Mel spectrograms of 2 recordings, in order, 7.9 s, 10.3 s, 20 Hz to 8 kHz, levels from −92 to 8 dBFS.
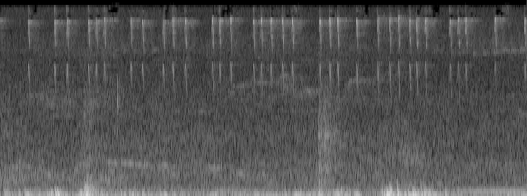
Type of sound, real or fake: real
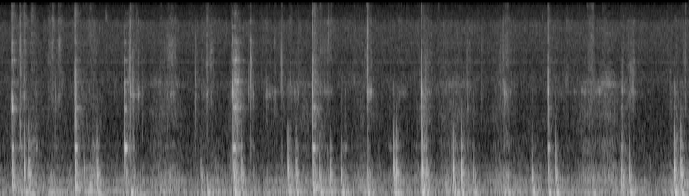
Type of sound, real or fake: fake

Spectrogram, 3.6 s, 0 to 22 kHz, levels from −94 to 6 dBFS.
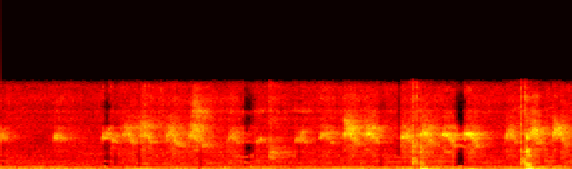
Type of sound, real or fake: fake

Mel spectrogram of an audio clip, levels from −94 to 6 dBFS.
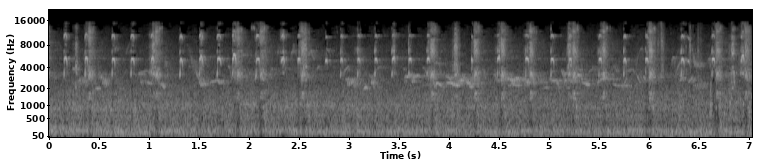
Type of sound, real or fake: real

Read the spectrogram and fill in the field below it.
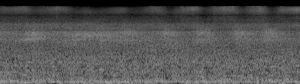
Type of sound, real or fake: fake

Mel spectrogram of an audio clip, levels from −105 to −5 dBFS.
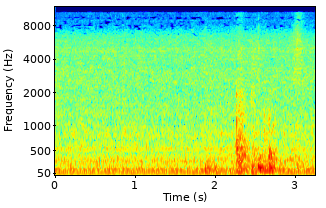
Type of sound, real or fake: fake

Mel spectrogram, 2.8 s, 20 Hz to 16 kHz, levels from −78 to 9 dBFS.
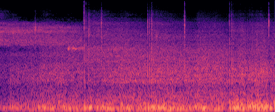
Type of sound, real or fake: fake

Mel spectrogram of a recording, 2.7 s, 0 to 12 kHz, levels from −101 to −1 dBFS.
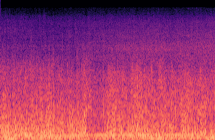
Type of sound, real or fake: real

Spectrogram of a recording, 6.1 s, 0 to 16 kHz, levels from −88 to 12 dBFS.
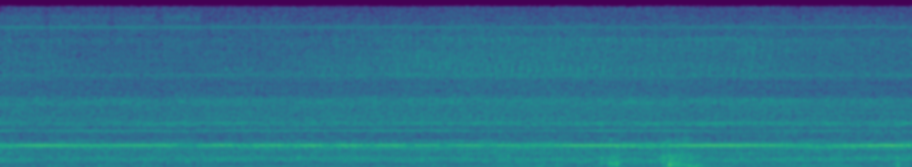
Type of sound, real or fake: real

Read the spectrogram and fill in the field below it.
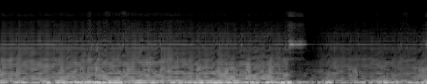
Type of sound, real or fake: fake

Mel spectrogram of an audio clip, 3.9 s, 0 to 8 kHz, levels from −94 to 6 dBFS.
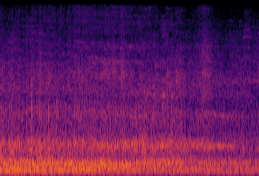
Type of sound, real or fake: fake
